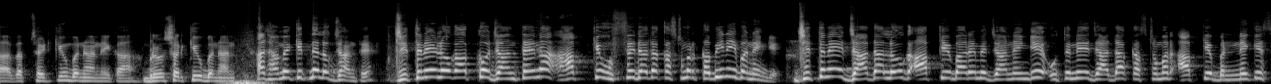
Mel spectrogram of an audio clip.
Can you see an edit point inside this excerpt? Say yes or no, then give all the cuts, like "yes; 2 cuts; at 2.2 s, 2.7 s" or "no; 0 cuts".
yes; 4 cuts; at 1.4 s, 2.3 s, 3.8 s, 7.8 s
